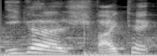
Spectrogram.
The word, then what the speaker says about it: Iga Świątek: Since I've gotten into the sport, whenever I first started watching it like a lot, Iga Świątek, that's how you say her name.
